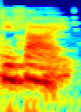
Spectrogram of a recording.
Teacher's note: Decide là động từ có hai âm tiết, trọng âm được rơi vào âm tiết thứ hai.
